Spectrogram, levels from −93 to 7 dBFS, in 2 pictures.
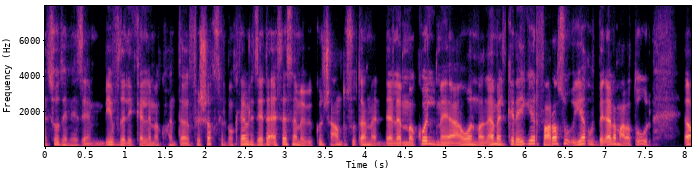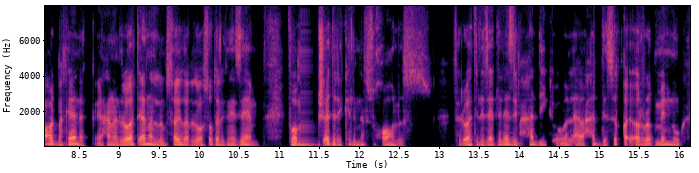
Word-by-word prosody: صوت 155 -4 -3
انهزام، 95 -2 -7
بيفضل 125 -6 -1
يكلمك، 100 +1 -5
وأنت 115 -1 -5
في 105 0 -3
الشخص 165 -2 0
المكتئب 130 +5 0
اللي 140 -4 -2
زي 125 -1 +2
ده - - +4
أساسًا 155 -1 +1
ما 110 - -2
بيكونش 115 +8 -5
عنده 145 -3 -2
صوت 150 -1 -2
أمل، 110 -7 -2
ده 105 - +4
لمّا 115 +2 +2
كُلّ 180 +6 +4
ما 115 -3 +3
هو 150 +7 +4
أما 130 -6 +1
الأمل 150 +6 +4
كده 145 +2 +1
ييجي 170 +4 +2
يرفع 185 - +6
راسه 180 -5 +4
ياخد 160 -3 +3
بالقلم 145 +7 +5
على 105 -1 +2
طول، 165 -1 -5 0.4
اقعد 155 -2 +5
مكانك، 165 +7 +1
يعني - - -7
أنا 115 -1 -2
دلوقتي 140 +5 +4
أنا 155 0 +2
اللي 130 -5 -4
مسيطر، 140 +5 0
اللي 115 +1 -5
هو 115 - 0
صوت 150 +6 -4
الانهزام، 105 -1 -3 0.4
فهو 125 - +3 0.3
مش - - +2
قادر 150 -3 +1
يكلم 120 +2 -9
نَفسه 130 - -9
خالص، 130 -10 -5 0.2
فالوقت 130 +4 -1
اللي 110 -5 -7
زي 110 0 -1
ده 130 +2 -8
لازم 145 -5 -2
حد 140 -3 -5
ييجي 120 +1 -10
ولا 105 -2 -4
حد 150 -2 -6
ثقة 155 - -3
يقرّب 120 -5 -2
منه 135 +1 -3
130 Hz, 230 wpm, -23 LUFS, 110-150 Hz, 0.4 s, يرفع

